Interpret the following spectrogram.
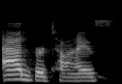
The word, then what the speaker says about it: advertise: So for example, advertise has first syllable stress because I stress that first part of the word.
